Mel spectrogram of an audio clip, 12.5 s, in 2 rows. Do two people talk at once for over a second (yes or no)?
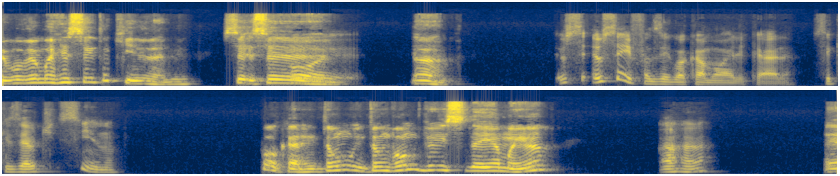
no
